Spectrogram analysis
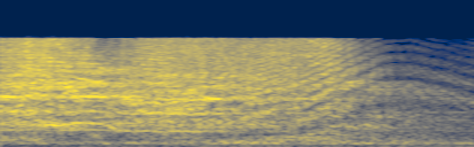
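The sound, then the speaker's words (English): A TIE fighter sound effect, built from an elephant call mixed with a car's tyres kicking up water on a very wet highway: a loud, continuous rushing roar that thins slightly near the end. “It's a sound of an elephant mixed with the noise that a car makes going by on a very wet highway, where you don't really hear the engine of the car, you hear the sound of the tires kicking up the water”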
